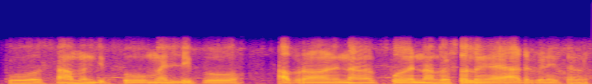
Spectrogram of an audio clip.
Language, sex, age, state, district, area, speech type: Tamil, male, 18-30, Tamil Nadu, Tiruvannamalai, rural, conversation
